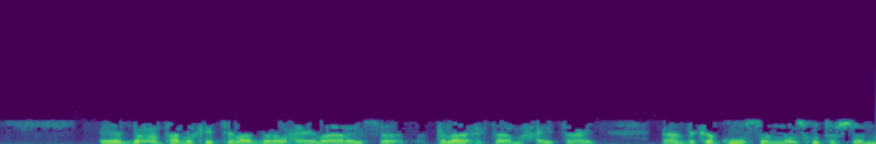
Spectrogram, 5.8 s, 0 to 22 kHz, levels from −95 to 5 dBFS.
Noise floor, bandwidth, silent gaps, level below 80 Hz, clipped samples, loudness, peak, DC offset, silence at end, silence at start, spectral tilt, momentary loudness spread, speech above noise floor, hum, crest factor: -55 dBFS; 3.9 kHz; none; -70 dBFS; under 0.1%; -23 LUFS; -4 dBFS; under 0.1%; 0 s; 0.65 s; -2 dB/octave; 9 LU; 32 dB; none; 18 dB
